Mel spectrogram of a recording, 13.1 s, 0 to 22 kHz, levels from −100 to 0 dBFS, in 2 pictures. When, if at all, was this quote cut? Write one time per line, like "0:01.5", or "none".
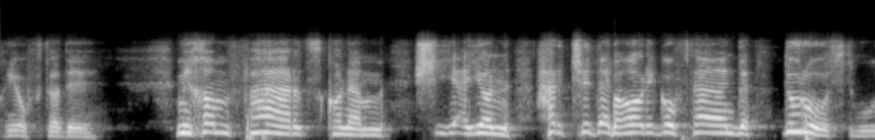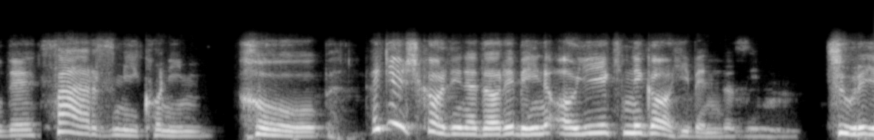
0:04.6
0:06.9
0:08.2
